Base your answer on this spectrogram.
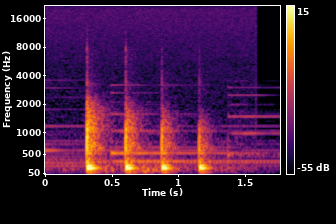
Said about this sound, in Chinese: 突然，外面传来了敲门声。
